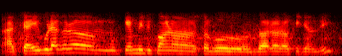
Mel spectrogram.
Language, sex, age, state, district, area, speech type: Odia, male, 45-60, Odisha, Sundergarh, rural, conversation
